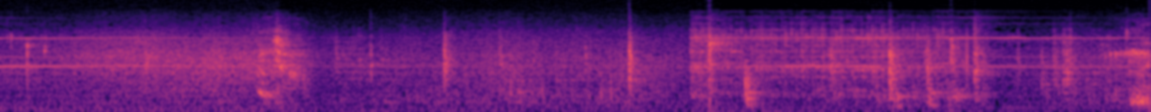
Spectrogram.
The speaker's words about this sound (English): The phone rings in a bedroom.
